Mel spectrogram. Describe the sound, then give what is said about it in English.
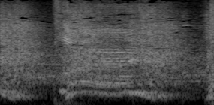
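A crowd of fans cheers and shouts on a field at night, a continuous roar of many voices that swells and dips briefly near the end. “There's a buzz on the field tonight. The dairy farming crowd is demanding Pioneer brand Plenish high oleic soybeans.”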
